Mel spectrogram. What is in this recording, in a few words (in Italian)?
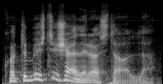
"bestie", crespinese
